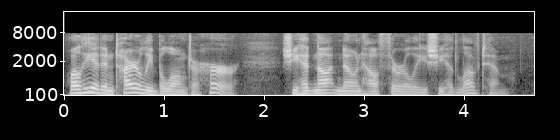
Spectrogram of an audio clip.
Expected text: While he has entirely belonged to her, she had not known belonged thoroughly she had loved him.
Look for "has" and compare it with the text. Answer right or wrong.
wrong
